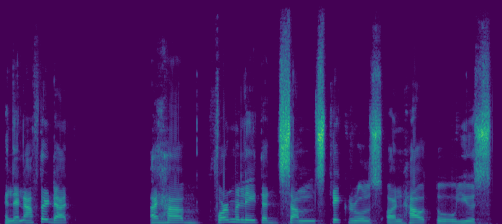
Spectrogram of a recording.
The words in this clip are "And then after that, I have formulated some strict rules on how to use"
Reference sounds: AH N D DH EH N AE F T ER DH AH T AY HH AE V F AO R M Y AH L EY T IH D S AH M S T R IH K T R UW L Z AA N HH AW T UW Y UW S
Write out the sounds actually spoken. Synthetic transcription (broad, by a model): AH N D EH N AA F T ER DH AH T AY HH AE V F AO R M Y AH L EY T IH D S AH M S T R IH K T R UW L S AA N HH AW T UW Y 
